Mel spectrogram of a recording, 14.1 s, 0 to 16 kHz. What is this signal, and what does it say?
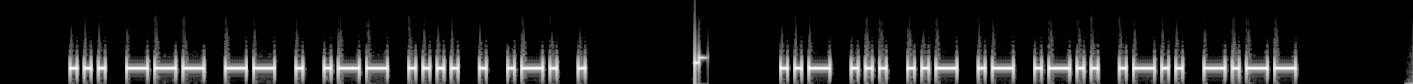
Morse code, heard as a keyed tone, about 17 wpm, 700 Hz. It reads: SOMEWHERE USUALLY
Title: Sentences from Top 1400 Words - New Word Drill Alt - 17wpm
